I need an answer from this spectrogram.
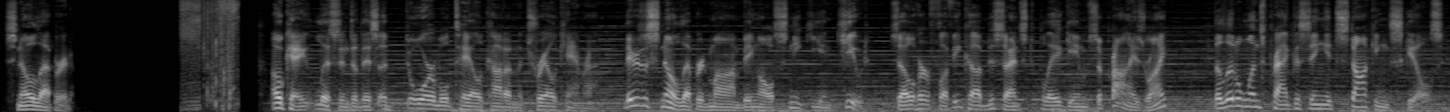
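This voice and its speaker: A man's voice: on the low side, big pitch swings, moderate pace. Chatty male narrator over music. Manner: chatty, folksy storytelling tone. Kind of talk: scripted narration. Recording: clear music bed behind.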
